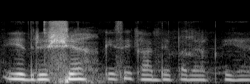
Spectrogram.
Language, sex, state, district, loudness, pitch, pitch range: Hindi, female, Chhattisgarh, Raigarh, -15 LUFS, 230 Hz, 220-245 Hz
